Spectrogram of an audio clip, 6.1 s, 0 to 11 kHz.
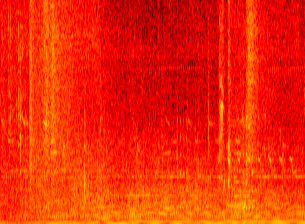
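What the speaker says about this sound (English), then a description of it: "it's a turkey and a chicken" Many turkeys gobble together in Assassin's Creed 3, a dense, continuous chorus of fowl calls over a steady low engine-like hum, with no voices.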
